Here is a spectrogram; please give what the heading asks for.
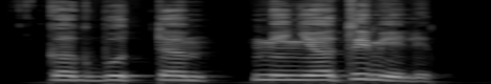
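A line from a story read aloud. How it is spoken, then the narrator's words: Grumbled. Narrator (Russian): буркнул воин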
